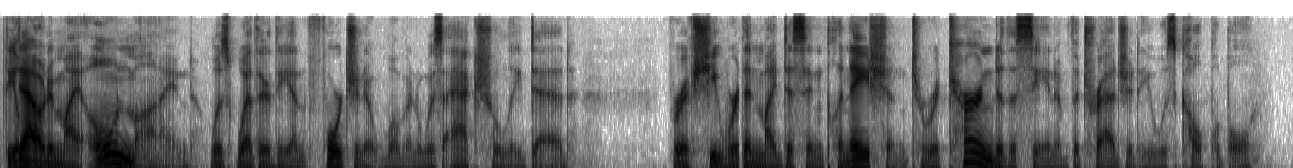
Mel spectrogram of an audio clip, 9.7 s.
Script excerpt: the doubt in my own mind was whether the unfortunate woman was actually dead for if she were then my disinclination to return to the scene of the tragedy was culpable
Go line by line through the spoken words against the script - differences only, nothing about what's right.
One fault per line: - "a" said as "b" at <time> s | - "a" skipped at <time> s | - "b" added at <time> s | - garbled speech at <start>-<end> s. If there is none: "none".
none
